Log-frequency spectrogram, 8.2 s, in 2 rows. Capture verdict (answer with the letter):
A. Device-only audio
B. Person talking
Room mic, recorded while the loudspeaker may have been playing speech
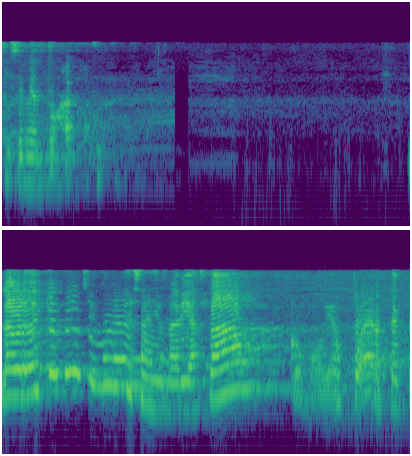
A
